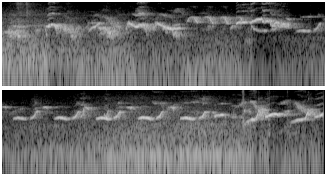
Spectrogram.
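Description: A hwamei sings a loud, varied run of clear whistled phrases, with quick repeated upslurred notes about three per second and a few harsher chatters.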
